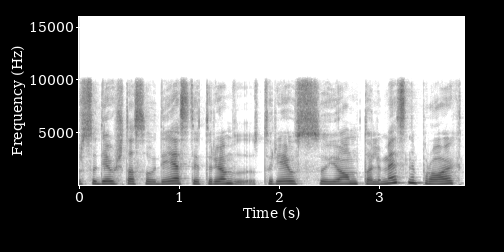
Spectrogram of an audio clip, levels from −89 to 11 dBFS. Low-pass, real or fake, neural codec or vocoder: 9.9 kHz; real; none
